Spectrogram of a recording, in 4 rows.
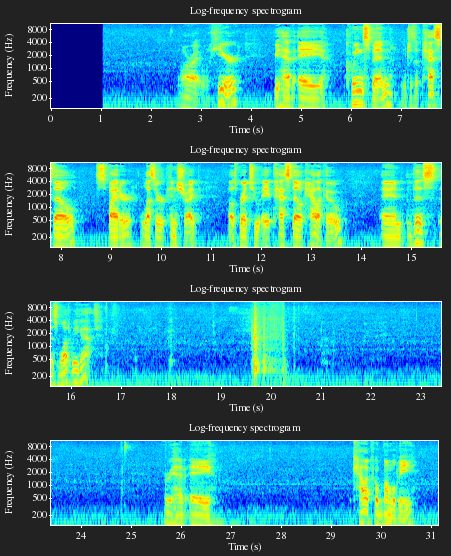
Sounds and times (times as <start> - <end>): Speech: 2.5 - 3.9, 4.5 - 10.8, 11.4 - 13.8, 14.4 - 16.7, 25.7 - 26.9, 29.4 - 30.8.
